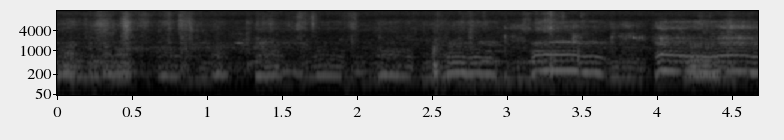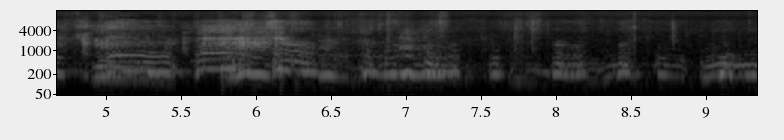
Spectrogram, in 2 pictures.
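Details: Collie puppy, 34 days old, filmed 29 July 2012, giving a run of short whining and whimpering yelps with wavering pitch, repeated irregularly, indoors in a small room.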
